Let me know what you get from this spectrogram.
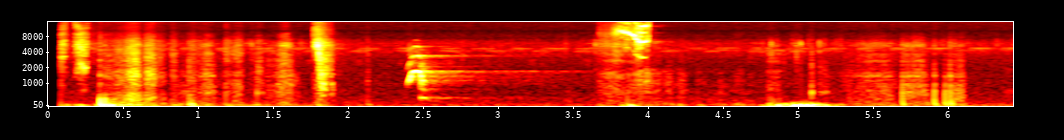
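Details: Young sambar calling after dark near a camp, giving a different honking sound. A single tonal, ringing honk sounds midway, lasting about a second, among thumps and rustling, with a steady high insect hum behind.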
